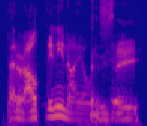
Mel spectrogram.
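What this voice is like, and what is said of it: Poor imitation of cartoon ogre voice. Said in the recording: “terrible Shrek impression ... Can't do a Shrek voice.”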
